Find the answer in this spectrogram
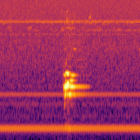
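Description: Near silence: a faint steady hum, with one brief faint sound about a second in.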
